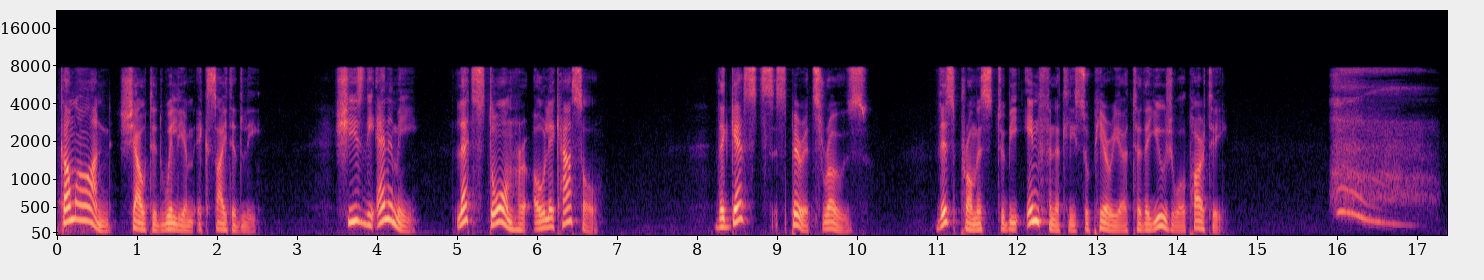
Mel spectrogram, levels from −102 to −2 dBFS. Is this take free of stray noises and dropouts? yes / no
no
